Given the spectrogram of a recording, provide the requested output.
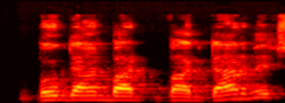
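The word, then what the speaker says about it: Bogdan Bogdanović: But at the wing position, Bogdan Bogdanovic, is that how you say his name?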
